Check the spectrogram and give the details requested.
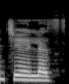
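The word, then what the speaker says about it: jealous: कुछ शब्दों में ई ए का उच्चारण ए भी होता है, आ भी होता है। जैसे मैं आपको कुछ एग्जाम्पल दिखा देती हूँ। जैसे हमने इसे पढ़ा जेलस, किसी से जलन करना, ईर्ष्या करना जेलस कहलाता है।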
